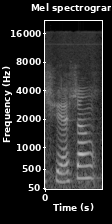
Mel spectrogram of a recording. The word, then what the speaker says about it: 学生: You can say 我是学生 Remember, the 生 in 学生 will be pronounced as 生 in the neutral tone.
